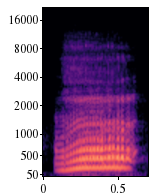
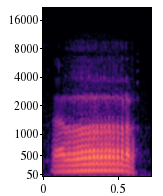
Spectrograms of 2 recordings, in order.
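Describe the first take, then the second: First: The r is made the English way. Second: The r is made the French way. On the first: The speaker calls it right. "not like French people" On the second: The speaker calls it wrong. "They usually pronounce like this"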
